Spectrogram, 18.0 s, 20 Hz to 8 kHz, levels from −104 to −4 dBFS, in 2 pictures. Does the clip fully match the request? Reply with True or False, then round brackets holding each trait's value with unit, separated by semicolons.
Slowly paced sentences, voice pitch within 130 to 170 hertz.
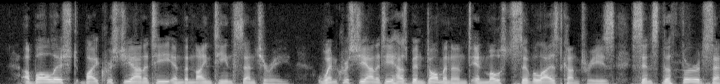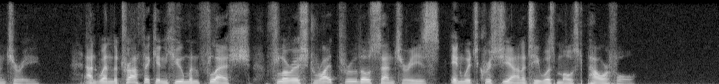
True (125 wpm; 135 Hz)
